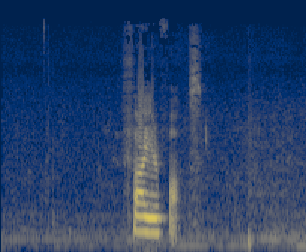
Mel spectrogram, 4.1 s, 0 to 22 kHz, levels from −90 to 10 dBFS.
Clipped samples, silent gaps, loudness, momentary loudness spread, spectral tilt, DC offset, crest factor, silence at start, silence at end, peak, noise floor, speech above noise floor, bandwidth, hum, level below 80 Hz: under 0.1%; none; -13 LUFS; 29 LU; -5.5 dB/octave; under 0.1%; 18 dB; 1.8 s; 0.75 s; -2 dBFS; -51 dBFS; 39 dB; 11 kHz; none; -52 dBFS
